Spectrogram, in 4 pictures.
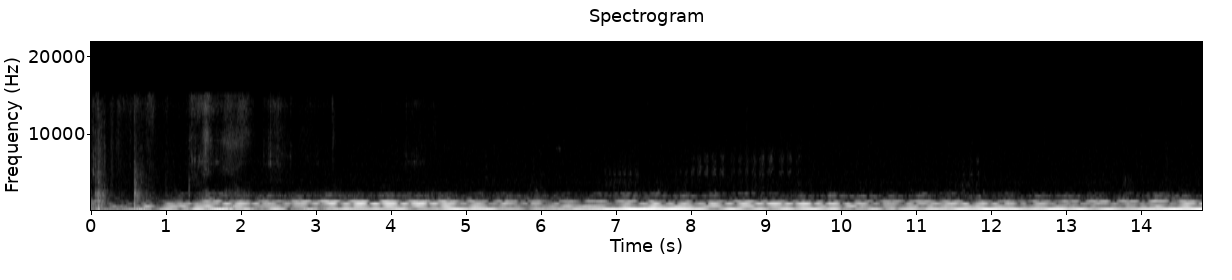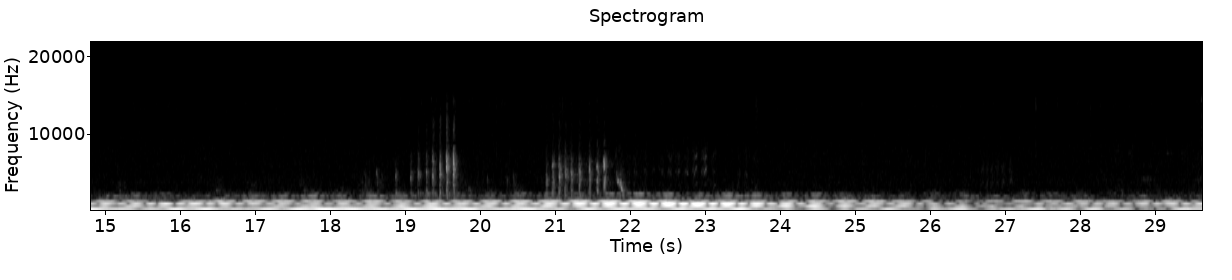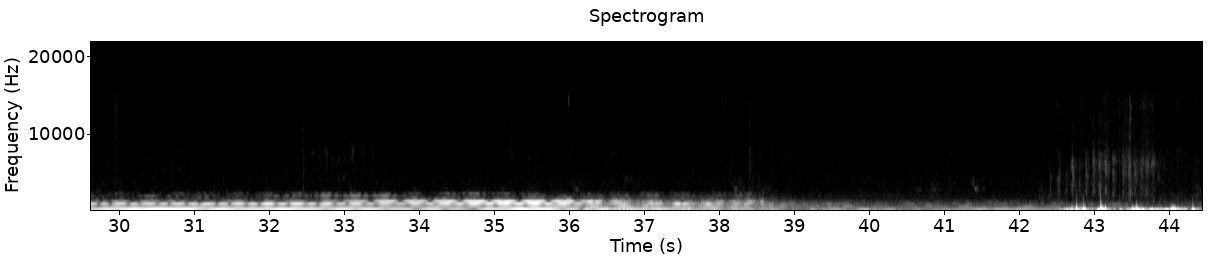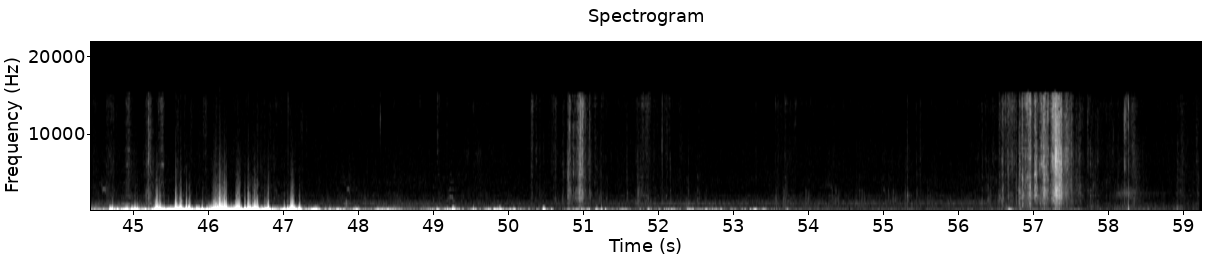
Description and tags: Air raid sirens being tested on May 2nd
